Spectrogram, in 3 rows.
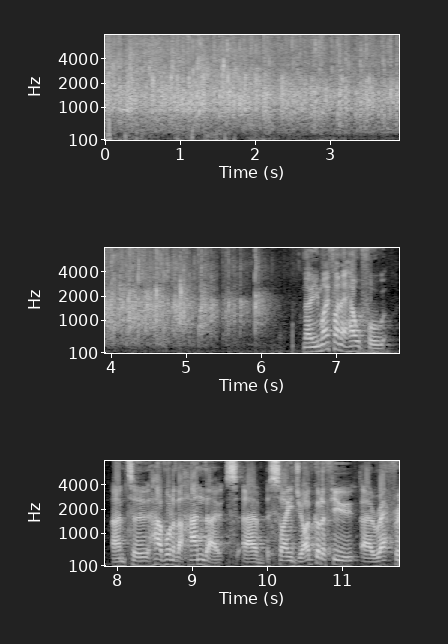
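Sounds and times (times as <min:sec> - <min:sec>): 
audience applause: 0:00.0 - 0:06.2
speech: 0:06.6 - 0:11.7.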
